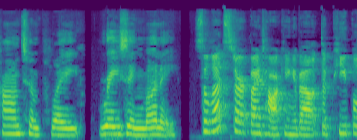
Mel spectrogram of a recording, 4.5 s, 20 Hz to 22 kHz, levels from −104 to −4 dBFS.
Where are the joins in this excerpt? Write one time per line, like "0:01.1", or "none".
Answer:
0:02.4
